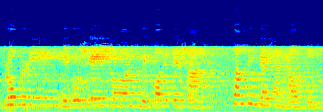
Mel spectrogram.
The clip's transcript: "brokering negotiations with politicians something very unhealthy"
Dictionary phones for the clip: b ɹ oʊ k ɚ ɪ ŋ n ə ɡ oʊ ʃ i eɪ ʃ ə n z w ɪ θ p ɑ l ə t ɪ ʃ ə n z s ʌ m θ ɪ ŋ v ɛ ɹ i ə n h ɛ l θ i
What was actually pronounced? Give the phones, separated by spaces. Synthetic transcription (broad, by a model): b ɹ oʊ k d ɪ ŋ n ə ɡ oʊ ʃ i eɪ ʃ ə n w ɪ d p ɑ l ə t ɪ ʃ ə n s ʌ m t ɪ ŋ b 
